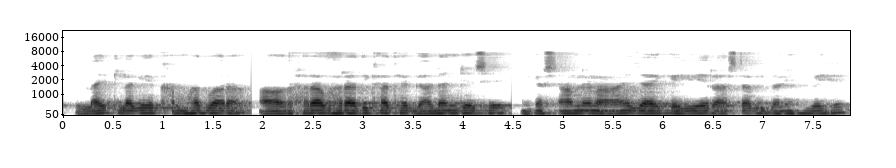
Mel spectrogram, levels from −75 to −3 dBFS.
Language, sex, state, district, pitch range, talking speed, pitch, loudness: Hindi, male, Chhattisgarh, Bilaspur, 105-115 Hz, 130 wpm, 115 Hz, -16 LUFS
